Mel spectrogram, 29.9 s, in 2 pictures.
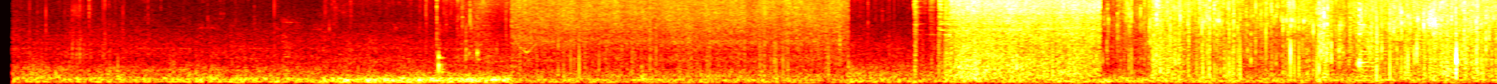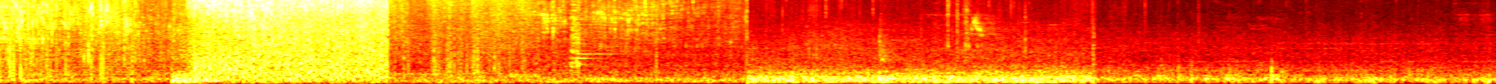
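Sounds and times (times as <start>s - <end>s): pork sizzling in a wok: 4.5s - 8.5s, 9.2s - 22.5s
loud hiss: 5.0s - 8.5s, 9.2s - 22.5s.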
